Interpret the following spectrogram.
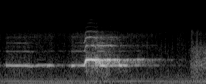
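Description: Recorded train whistle from a musique concrète tape piece: a held whistle tone, joined about a second in by a louder, slightly higher whistle, both cutting off around halfway through over a faint low hum.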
